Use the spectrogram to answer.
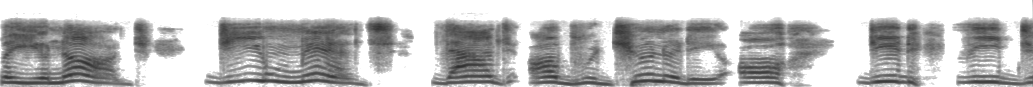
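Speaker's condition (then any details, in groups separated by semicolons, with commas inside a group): Cerebral palsy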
